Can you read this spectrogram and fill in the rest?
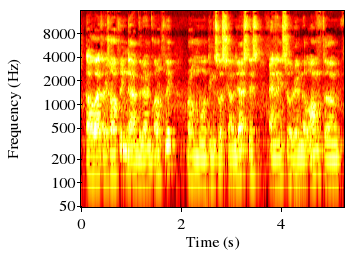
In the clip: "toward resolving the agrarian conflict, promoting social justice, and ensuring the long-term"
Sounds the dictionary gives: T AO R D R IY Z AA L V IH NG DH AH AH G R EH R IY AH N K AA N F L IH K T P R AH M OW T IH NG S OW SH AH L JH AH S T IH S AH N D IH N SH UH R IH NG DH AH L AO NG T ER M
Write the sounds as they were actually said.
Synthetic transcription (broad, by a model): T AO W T R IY S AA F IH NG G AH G UW R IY N K AA N F L IH K T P R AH M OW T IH NG S OW S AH L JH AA S T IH S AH N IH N S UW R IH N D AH L AO NG T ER M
